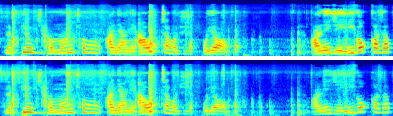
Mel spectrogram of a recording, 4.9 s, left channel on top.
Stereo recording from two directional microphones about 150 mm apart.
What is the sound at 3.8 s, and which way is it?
Speech, 45° left (ahead or behind).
